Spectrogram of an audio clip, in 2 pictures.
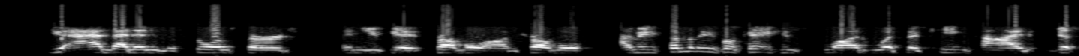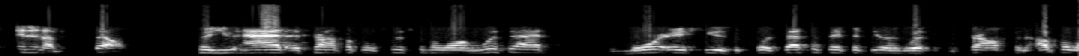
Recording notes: calls into the show from Wilmington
